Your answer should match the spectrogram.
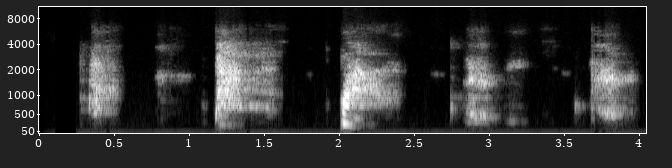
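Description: A woman's short, breathy exhalations, about one a second, from the exertion of doing push jacks.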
